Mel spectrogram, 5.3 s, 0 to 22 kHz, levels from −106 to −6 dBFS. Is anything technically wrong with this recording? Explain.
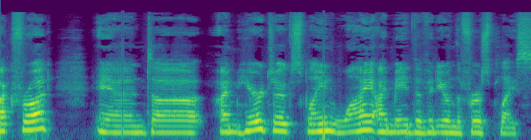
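Yes. Short holes interrupt the sound at 1.22 s and 3.23 s, each 13 ms long and 2.0 s apart. This is a gap between chunks. The audio was handled in 2-second pieces, and silence sits at each join, either from codec padding or from a player starting each piece late. Nothing is lost, only interrupted.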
